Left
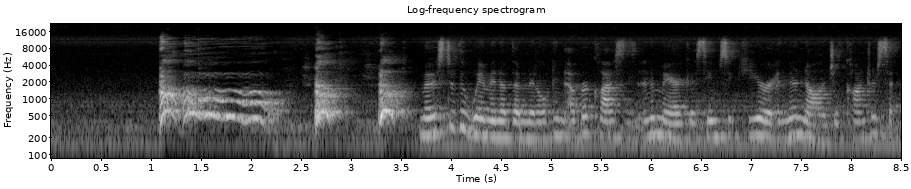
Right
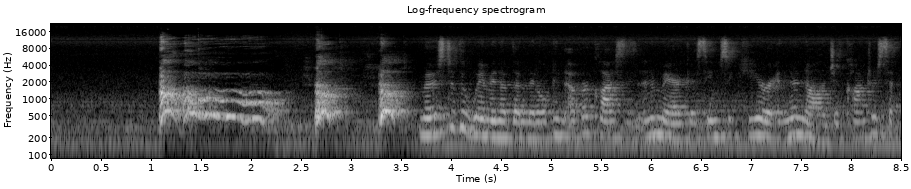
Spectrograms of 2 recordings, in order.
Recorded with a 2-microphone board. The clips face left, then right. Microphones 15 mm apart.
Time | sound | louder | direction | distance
1.1 | a dog barking | left 1 dB | 5° left (ahead or behind) | 1.0 m
3.7 | a woman speaking | left 2 dB | 45° left (ahead or behind) | 1.7 m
